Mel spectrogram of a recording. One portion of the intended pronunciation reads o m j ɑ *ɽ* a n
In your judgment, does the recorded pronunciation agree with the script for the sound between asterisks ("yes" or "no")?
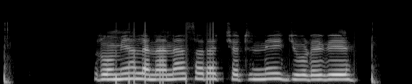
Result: no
